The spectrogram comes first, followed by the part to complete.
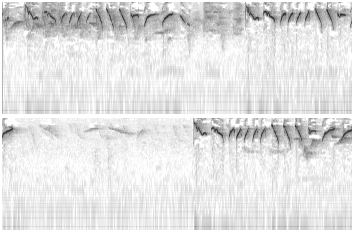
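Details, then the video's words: Oriental white-eye delivering a tembakan song meant as masteran to train other birds: three energetic bursts of rapid, high, down-sweeping whistles with a near-silent interval of about two seconds before the last burst. "Pleci tembakan mewah"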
